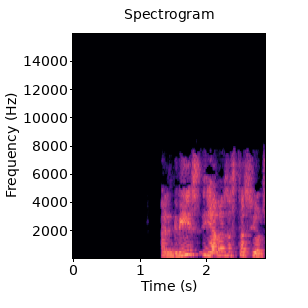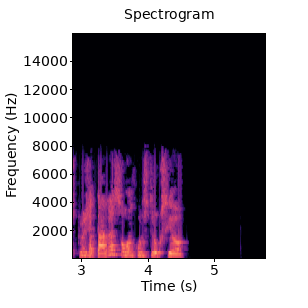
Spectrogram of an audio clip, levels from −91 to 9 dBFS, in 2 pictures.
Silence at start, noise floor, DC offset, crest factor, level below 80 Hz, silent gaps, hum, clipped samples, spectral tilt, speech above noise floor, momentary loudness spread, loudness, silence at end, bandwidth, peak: 1.3 s; under -90 dBFS; under 0.1%; 18 dB; -54 dBFS; none; none; under 0.1%; -4 dB/octave; over 72 dB; 6 LU; -18 LUFS; 1.2 s; 8 kHz; -2 dBFS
